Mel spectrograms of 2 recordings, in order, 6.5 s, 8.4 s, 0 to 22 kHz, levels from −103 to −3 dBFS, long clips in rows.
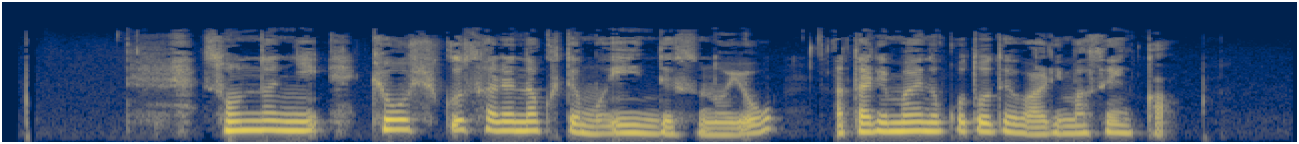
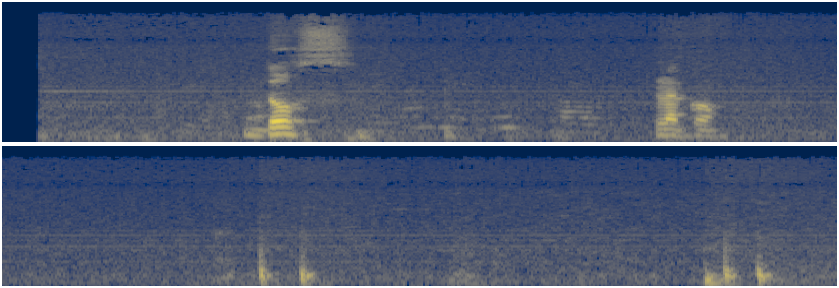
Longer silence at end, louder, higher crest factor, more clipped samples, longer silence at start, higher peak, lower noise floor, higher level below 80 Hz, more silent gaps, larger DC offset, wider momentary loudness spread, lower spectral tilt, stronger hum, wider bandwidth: first, 0.7 s vs 0.3 s; first, -23 LUFS vs -29 LUFS; second, 20 dB vs 28 dB; neither; second, 0.65 s vs 1.2 s; about the same, -4 dBFS vs -6 dBFS; about the same, -60 dBFS vs -59 dBFS; second, -70 dBFS vs -58 dBFS; neither; neither; second, 11 LU vs 31 LU; about the same, -6 dB/octave vs -5 dB/octave; neither; second, 10 kHz vs 16.5 kHz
